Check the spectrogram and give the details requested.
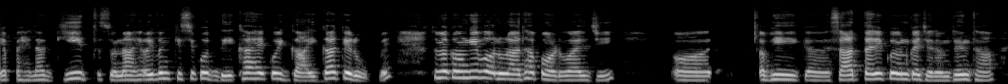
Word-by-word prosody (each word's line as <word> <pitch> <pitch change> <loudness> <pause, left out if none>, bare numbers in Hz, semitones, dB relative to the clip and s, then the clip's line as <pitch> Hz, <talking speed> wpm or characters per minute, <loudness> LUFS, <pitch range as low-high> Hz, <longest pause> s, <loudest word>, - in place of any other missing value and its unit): या - - -2
पहला 210 +1 -6
गीत 240 +7 -3
सुना 205 +1 -1
है 210 - -6
और - - -2
इवन 270 +3 +3
किसी 260 +1 -5
को 275 0 +4
देखा 400 -7 -2
है, 265 -1 +2
कोई 265 -1 +2
गायिका 185 +9 +1
के - - +8
रूप 405 - -3
में, - - -3 0.4
तो 305 - -3
मैं 310 - +5
कहूँगी 310 0 +3
वो 305 -1 +2
अनुराधा 255 +1 +3
पौडवाल 200 -1 -1
जी। 200 +7 -8 0.6
और 195 -1 -2 0.5
अभी 220 -1 +1
क 190 -2 -3
7 220 +1 0
तारीख 250 +1 +4
को 270 - +5
ही 255 - +7
उनका 245 -1 +2
जन्मदिन 195 +3 0
था, 195 -1 -9
230 Hz, 195 wpm, -20 LUFS, 200-270 Hz, 0.6 s, के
